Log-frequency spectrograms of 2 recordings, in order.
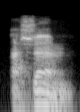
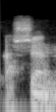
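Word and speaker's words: השם: But if you don't pronounce the he, you're saying praise the guilty one.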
